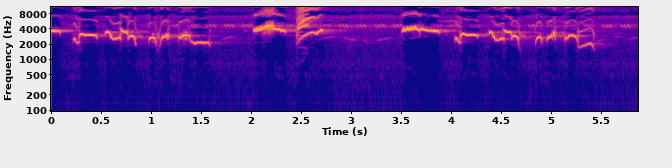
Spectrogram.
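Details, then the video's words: Oriental magpie-robin in its second year, mid-moult, sings repeated phrases of fluty, wavering whistles with sharp rising flicks. A phrase recurs about every two seconds. "Kích chim hót mùa thay lông | Choè than bánh tẻ lên 2 vụ mau mồm đang rớt lông p3 Kích Choè Than Hót"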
